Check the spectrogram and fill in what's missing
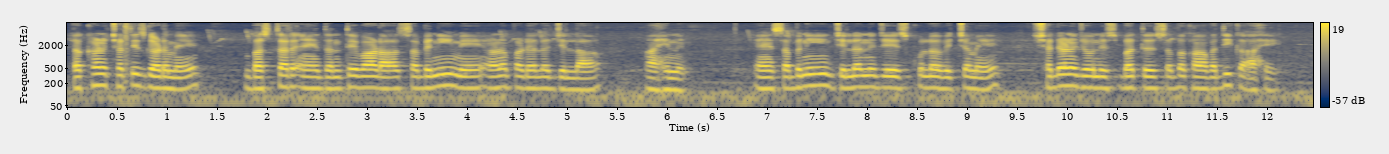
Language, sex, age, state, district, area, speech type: Sindhi, male, 30-45, Maharashtra, Thane, urban, read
